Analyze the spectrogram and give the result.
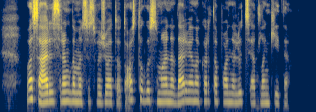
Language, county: Lithuanian, Vilnius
